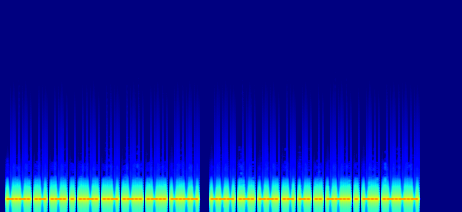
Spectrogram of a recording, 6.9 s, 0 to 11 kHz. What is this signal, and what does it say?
Morse code, heard as a keyed tone, about 40 wpm, 700 Hz. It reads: CAREFULLY ORGANIZED.
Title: Sentences from Top 1300 Words 40wpm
